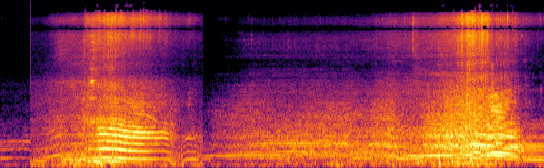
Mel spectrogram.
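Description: Rally cars at full throttle on a gravel stage. One flies past about two seconds in, its engine note falling as it goes by. After a cut, another car's engine grows louder as it approaches and passes close near the end.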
